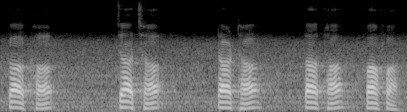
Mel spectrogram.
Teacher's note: इनमें कोई भी वाइब्रेशन नहीं है, यानी बोलते समय जिनमें वाइब्रेशन है वो सघोष है और जिनमें वाइब्रेशन नहीं है वो अघोष हैं।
